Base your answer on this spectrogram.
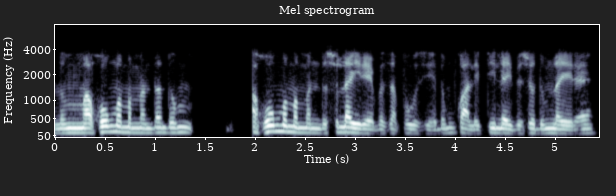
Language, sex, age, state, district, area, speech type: Manipuri, male, 30-45, Manipur, Churachandpur, rural, conversation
